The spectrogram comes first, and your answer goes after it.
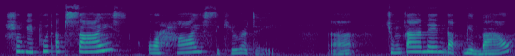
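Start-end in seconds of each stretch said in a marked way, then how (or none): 0.1-3.4 "Should we put up signs or hire security?" slow, up on "signs", down on "security"; choice intonation. Shown as a demonstration. Teacher repeats the recording for the class: rise before "or", fall after. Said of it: "Băng có đọc là gì?".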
